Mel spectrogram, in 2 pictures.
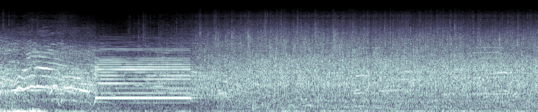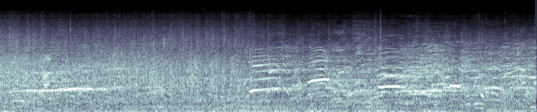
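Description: Shouting, then an electronic buzzer sounding once for about a second, followed by sustained cheering and clapping from the crowd, with men's voices calling out more toward the end.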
